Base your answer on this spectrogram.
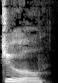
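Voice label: "jewel", British English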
